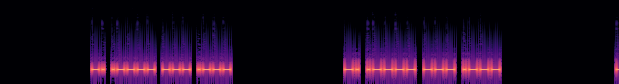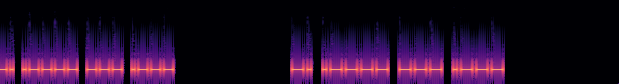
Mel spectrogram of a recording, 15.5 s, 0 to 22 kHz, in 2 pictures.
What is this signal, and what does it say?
Morse code, heard as a keyed tone, about 32 wpm, 700 Hz. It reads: N1OJ N1OJ N1OJ N1OJ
